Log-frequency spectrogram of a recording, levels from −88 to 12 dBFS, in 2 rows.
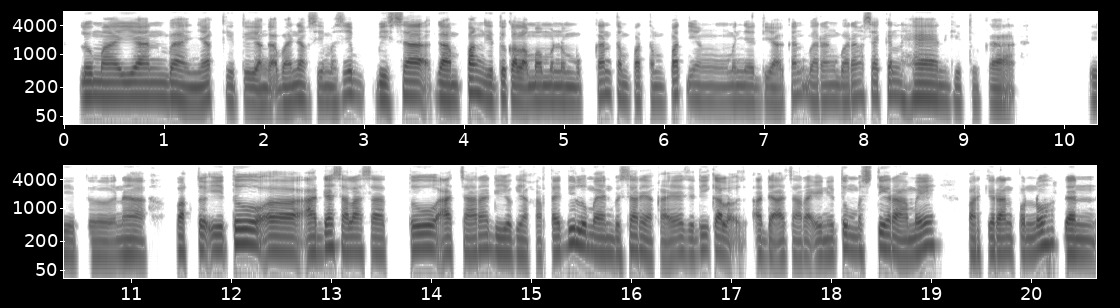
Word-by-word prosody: lumayan 130 -1 +2
banyak 115 -1 +1
gitu 105 -2 -7
ya 95 - +2
nggak 95 - -2
banyak 105 +2 -1
sih 105 +1 -6
masih 105 +8 -3 0.2
bisa 125 +4 +3
gampang 125 +3 +3
gitu 115 0 -2
kalau 105 - +5
mau 110 +1 0
menemukan 110 +4 -3
tempat-tempat 110 +2 -4
yang 115 -1 -6 0.2
menyediakan 105 +2 -6
barang-barang 115 +2 -5
secondhand 125 -3 -1
gitu, 100 -1 -11
Kak, 100 -1 -3 0.7
itu. 105 -2 -4 0.2
Nah 110 -1 +1 0.3
waktu - - +1 0.2
itu, 180 - +4 0.2
eee, 130 -1 +5 0.2
ada 125 +4 +3
salah 125 -3 +2
satu 130 +4 +1
acara 125 +2 +1
di 125 -2 -1
Yogyakarta, 110 +1 -2
ini 185 - +3
lumayan 130 -7 +3
besar 130 +4 0
ya, 115 - +1
Kak, - - -3
ya. 110 - -1
Jadi 110 +2 -4
kalo - - +3 0.2
ada - - 0
acara - - -3
ini 105 +1 -2
tuh 145 +7 -1
mesti 125 +4 0
rame, 125 +7 +2 0.3
parkiran 120 +1 +1
penuh, 130 +8 +2
dan 115 -4 +4
120 Hz, 140 wpm, -23 LUFS, 110-130 Hz, 0.7 s, kalau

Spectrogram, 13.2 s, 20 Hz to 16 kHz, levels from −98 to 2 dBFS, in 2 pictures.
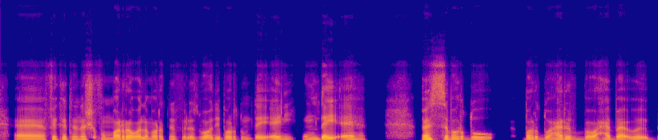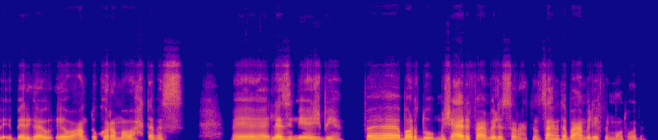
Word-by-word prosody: آآ 110 +1 +2
فكرة 155 +7 -2
إن - - -2
أنا 145 - -2
أشوفهم 150 -1 -4
مرّة 145 +1 +5
والّا 120 -1 +3
مرتين 115 +5 -4
في 135 - -19
الأسبوع 130 0 -1
دي 140 - -2
برضه 140 0 -3
مضايقاني 130 +3 -1
ومضايقاها. 165 - +2 0.6
بس 180 +1 +5
برضه 190 -1 -1 0.3
برضه 180 -1 0
عارف 185 +1 +1
ب 150 -2 -9
الواحد 150 -4 +1
بقى 150 0 +4 0.2
ب - - -21
بيرجع 160 -3 -1
يقول 150 +6 0
إيه - - +1
هو 140 -4 +2
عنده 150 0 -4
كرامة 135 -2 -1
واحدة 125 -2 -4
بس 110 0 -8 0.5
آآ 120 -1 0
لازم 145 -1 +2
يعيش 130 +1 0
بيها. 115 -5 -7 0.2
فبرضه 195 -2 +3
مش 165 -3 -7
عارف 165 -4 +6
أعمل 135 0 +3
إيه 135 - -2
صراحة 120 -2 -8
تنصحني 190 +7 -2
طيب 160 - -2
أنا - - +4
أعمل 130 -2 -4
إيه 135 - -3
في - - -30
الموضوع 110 -1 -11
ده؟ - - -22
145 Hz, 220 wpm, -25 LUFS, 125-165 Hz, 0.6 s, عارف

